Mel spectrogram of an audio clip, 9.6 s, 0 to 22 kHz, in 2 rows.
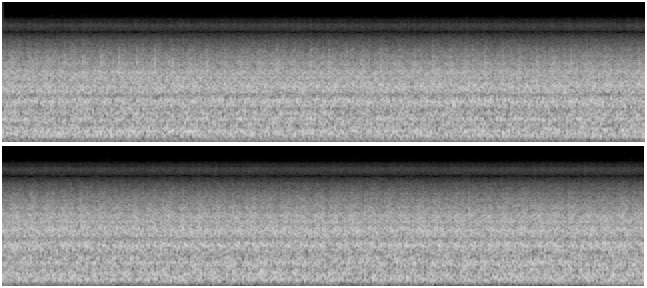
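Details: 1970 International Harvester 1456 Gold Demo barn-find diesel tractor, first start in 14 years: steady, even diesel clatter at constant speed with no misses or knocks; the oil pressure light goes off, so it is running normally.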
